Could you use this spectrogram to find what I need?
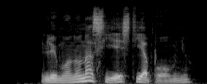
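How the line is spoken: Cheerful. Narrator (Russian): так же весело ответил я

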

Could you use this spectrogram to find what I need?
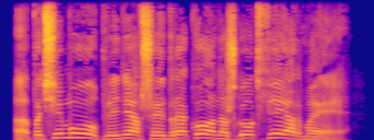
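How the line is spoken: Shout from behind bushes. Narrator (Russian): выкрикнул кто-то из-за кустов

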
